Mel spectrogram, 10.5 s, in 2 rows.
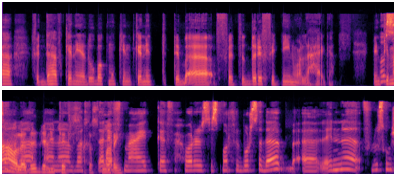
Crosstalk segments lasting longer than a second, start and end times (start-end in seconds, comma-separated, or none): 5.0-6.9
